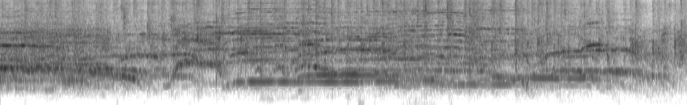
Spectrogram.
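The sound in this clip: An audience cheers, whoops and applauds to welcome a group of women back from a mission trip to Cincinnati at a testimony night, a continuous, lively roar of clapping and high excited shouts.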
